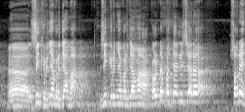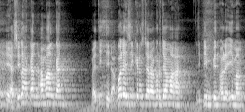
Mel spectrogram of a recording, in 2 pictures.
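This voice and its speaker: A man's voice: sits high, sharp tone. A middle-aged man teaching a religious studies class, chatty and joking with his students, often repeating words as he explains. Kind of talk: classroom lecture. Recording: echoey classroom.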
